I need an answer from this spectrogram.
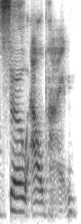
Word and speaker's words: Sew Alpine: colorado-based cottage company called so alpine hannah defines the name of her one woman show by saying uh so alpine is a pun because it's spelled s-e-w she sews but she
